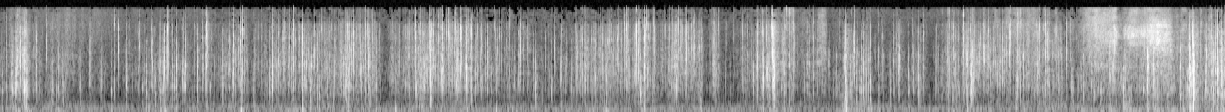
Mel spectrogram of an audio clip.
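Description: Fingertips scratch and crinkle the wrapping paper of a paper-wrapped gift tilted near the microphone. The result is a dense, steady run of soft crackles and crisp crinkles with brief sharp snaps, spanning low body to bright paper hiss and growing a little louder toward the end.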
